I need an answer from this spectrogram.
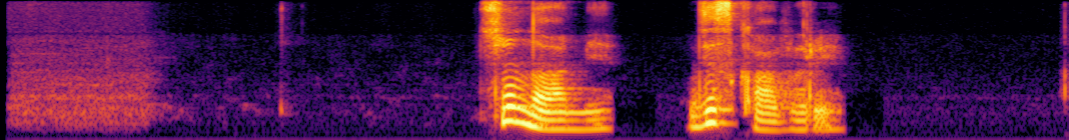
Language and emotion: Russian, neutral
